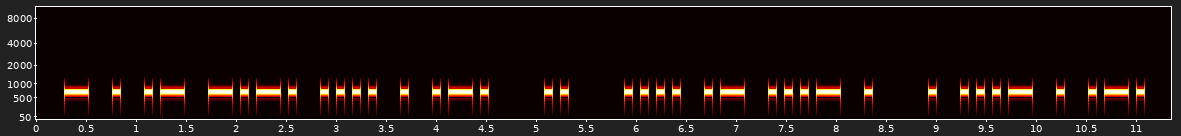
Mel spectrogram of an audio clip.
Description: Morse code, heard as a keyed tone, about 15 wpm, 700 Hz. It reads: TEACHER I HAVE EVER
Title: Sentences from Top 1000 Words - Review Part 6 - 15wpm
